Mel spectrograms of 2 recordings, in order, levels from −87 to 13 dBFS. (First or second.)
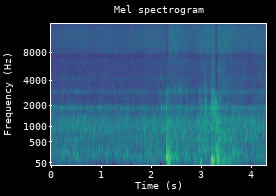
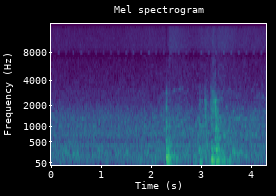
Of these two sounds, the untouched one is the second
